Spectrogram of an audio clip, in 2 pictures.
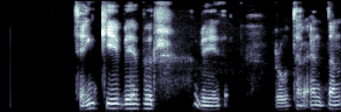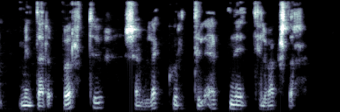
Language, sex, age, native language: Icelandic, male, 50-59, Icelandic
